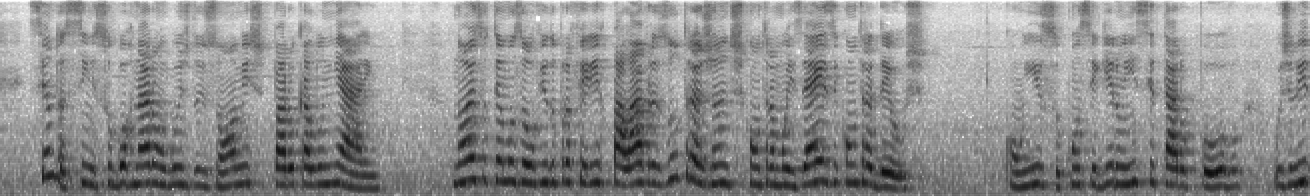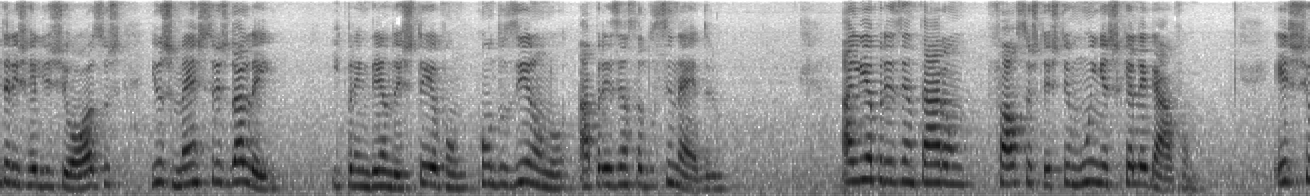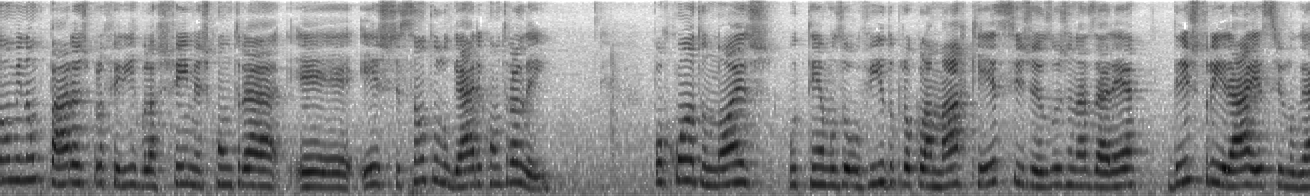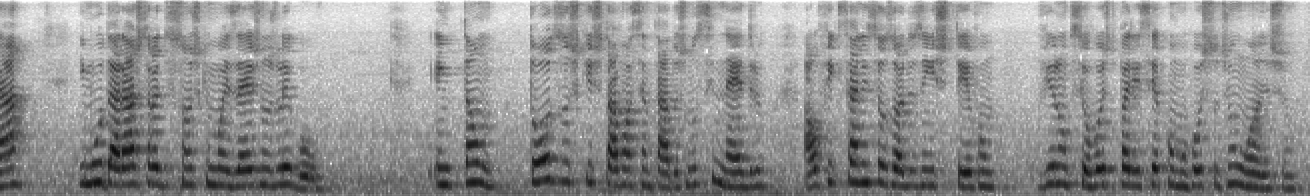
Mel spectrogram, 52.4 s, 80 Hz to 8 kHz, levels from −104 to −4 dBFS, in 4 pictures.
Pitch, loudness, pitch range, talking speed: 255 Hz, -19 LUFS, 235-275 Hz, 130 wpm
